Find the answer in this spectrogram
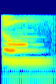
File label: winter, mandarin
